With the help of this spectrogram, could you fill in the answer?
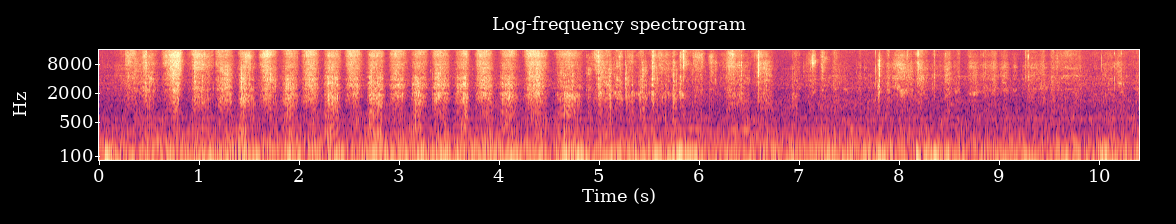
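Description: Long orange acrylic nails scratch the side of a large white solid wax pillar candle held upright. Quick, regular rasping strokes give bright, dry scraping over a steady low rumble. Later the strokes grow less even and busier.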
